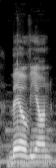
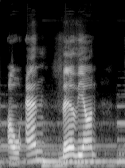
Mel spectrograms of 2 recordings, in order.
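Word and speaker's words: Willvion: I'm trying to kind of make a business work called Villvion, which is spelled W-I-L-L-V-I-O-N, Villvion.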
